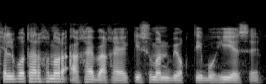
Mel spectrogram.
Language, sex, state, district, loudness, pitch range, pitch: Assamese, male, Assam, Kamrup Metropolitan, -17 LUFS, 100-130 Hz, 110 Hz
